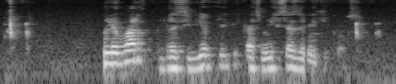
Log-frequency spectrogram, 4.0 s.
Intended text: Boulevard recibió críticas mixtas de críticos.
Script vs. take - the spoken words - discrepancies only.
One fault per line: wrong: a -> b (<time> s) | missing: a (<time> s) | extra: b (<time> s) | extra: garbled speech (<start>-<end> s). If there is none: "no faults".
no faults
